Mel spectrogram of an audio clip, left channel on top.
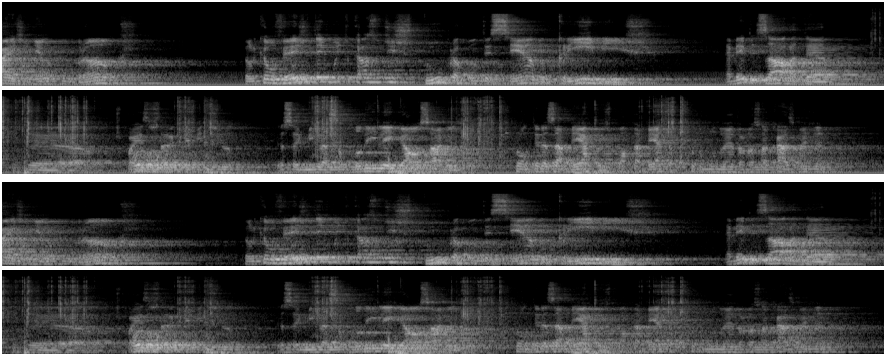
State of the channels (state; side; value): noise; left; hum, 17 dB below the sound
